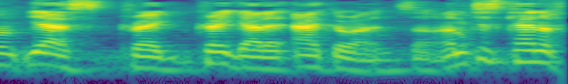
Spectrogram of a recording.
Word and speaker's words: Acheron: how you pronounce acheron as if it were a k so the ch is hard like school so it's acheron not asheron acheron marsha a bite of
